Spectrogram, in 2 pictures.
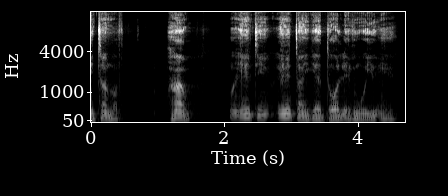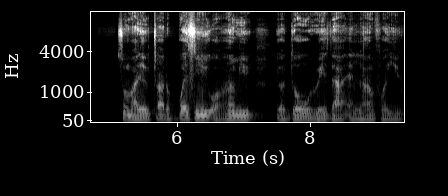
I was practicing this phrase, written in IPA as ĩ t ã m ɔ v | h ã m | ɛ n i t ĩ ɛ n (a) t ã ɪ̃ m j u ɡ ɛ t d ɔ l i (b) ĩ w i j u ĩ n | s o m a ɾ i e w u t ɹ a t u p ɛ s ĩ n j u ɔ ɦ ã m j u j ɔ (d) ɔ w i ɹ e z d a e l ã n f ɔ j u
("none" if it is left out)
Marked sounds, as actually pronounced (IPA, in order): i, v, d

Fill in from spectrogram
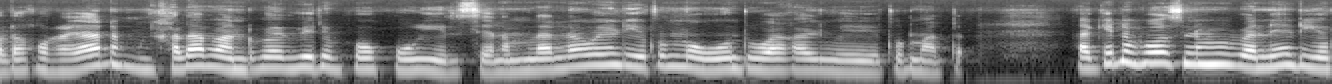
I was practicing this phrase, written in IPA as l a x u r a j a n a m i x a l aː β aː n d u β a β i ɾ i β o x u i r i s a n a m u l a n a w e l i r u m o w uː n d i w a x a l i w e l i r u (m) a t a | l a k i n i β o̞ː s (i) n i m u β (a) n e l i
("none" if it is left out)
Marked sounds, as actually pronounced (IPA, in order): m, i, a

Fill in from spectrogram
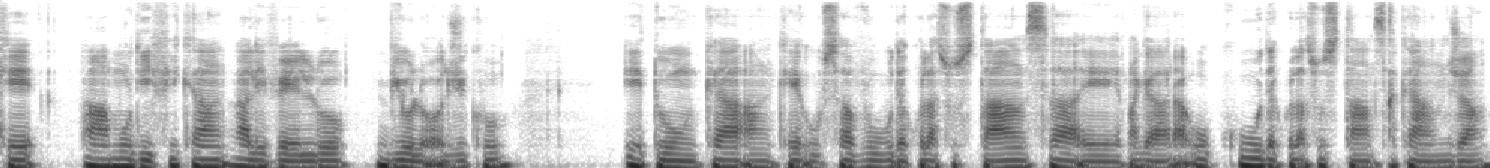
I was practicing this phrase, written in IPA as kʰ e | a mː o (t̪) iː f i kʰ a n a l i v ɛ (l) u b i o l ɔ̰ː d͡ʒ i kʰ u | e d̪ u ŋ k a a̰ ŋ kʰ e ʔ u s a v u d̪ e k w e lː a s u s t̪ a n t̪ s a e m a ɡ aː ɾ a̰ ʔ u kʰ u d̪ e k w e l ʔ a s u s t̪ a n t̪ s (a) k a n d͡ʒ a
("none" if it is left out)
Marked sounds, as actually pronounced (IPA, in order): d̪, lː, a

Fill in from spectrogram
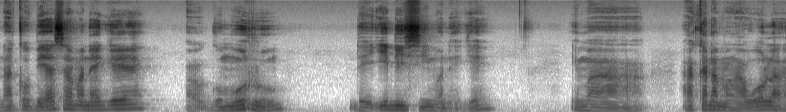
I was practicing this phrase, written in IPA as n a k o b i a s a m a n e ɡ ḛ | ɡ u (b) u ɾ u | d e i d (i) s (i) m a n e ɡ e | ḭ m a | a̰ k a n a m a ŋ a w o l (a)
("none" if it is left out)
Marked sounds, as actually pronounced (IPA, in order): m, i, i, a

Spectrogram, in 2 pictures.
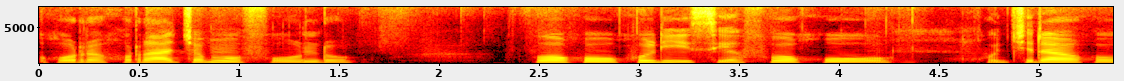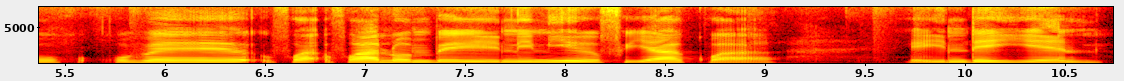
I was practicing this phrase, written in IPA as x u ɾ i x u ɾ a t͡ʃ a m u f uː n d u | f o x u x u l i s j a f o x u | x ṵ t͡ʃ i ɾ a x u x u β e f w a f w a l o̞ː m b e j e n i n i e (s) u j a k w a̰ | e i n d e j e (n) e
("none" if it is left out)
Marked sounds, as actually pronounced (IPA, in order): f, n

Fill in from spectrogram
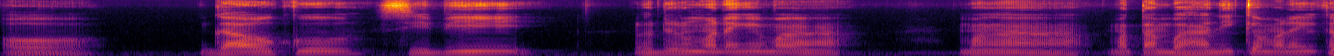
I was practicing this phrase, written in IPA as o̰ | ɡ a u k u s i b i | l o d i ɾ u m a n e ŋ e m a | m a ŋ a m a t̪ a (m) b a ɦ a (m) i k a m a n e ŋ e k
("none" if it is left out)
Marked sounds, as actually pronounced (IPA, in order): m, n

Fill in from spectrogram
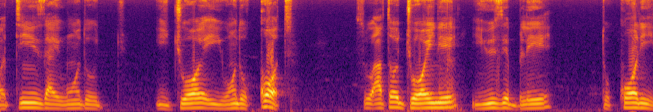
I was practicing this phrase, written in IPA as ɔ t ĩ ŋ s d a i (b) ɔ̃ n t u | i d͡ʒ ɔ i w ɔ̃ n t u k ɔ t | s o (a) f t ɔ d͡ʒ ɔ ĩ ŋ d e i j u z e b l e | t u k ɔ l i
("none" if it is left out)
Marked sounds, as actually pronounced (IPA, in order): w, a

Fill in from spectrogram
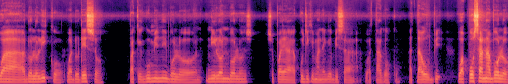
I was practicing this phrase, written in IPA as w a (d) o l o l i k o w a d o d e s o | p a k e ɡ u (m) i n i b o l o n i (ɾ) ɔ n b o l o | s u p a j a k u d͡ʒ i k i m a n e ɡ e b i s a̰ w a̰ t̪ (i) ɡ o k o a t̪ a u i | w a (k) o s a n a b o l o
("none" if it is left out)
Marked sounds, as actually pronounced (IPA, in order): d, m, l, a, p

